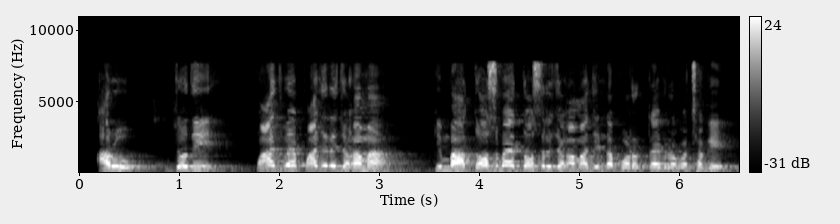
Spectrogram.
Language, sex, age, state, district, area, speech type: Odia, male, 60+, Odisha, Balangir, urban, spontaneous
